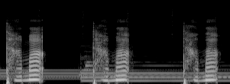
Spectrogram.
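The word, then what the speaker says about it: たま: 汉字写作毛玉，毛发的毛，再加上玉石的玉，在这儿玉石的玉本来呢是读作 tama，tama，tama，ですね。在这儿呢就是浊音化了，它的意思是球。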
